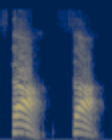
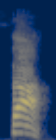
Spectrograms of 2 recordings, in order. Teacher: জিব্বার আগা, উপরে দুই দাঁতের আগায় লাগান লাগান লাগান।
